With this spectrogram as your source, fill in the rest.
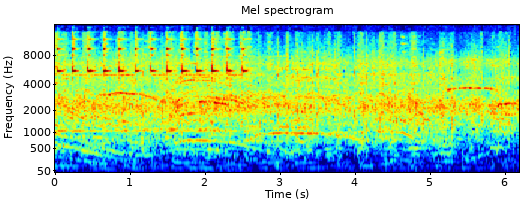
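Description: A game show studio audience applauds steadily, a dense wash of clapping with some cheering and crowd noise that holds at an even level for the whole stretch.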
